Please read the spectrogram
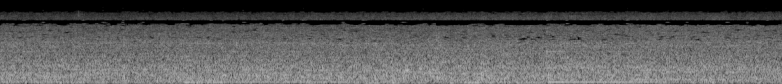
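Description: Steady loud rush of floodwater surging down a street, with a faint low hum coming and going underneath.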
